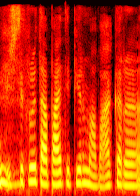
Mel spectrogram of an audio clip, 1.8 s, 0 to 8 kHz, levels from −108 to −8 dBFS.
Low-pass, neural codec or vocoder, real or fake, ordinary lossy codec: 7.2 kHz; none; real; AAC, 32 kbps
